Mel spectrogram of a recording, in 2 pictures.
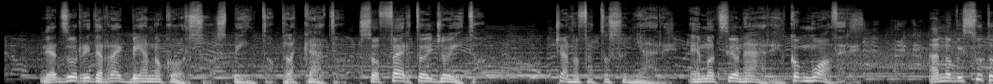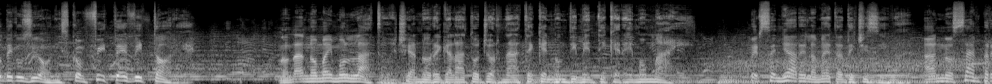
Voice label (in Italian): radiofonico; dentro c'e l'italia nazionale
